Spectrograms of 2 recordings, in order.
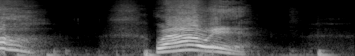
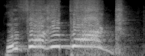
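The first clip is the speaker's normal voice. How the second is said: excited outburst; 10 semitones higher than usual. Real, not acted. Celebrating team's return.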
